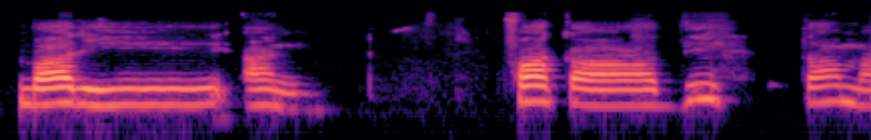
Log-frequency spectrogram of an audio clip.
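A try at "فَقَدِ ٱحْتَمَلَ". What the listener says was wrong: नहीं, का नहीं है, का को लंबा करेंगे तो अलिफ लगा देते हैं। फका फका फका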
